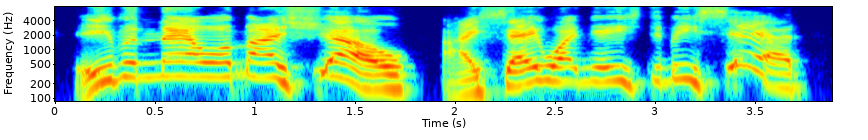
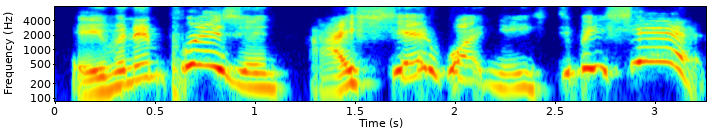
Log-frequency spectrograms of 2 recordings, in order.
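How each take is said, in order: First: High, loud, slow "said what needs to be said"; emphatic declaration. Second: Even higher, loud, punching "said what needs to be said"; emphatic echo. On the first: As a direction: land each word like a personal motto. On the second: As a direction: hammer the line home a second time. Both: Real, not acted. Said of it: "repeated for emphasis".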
